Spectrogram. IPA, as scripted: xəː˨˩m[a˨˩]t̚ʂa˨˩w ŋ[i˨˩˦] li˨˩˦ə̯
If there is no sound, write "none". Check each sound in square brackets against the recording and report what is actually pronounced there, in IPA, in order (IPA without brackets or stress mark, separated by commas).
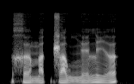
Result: a˨˩, e˨˩˦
